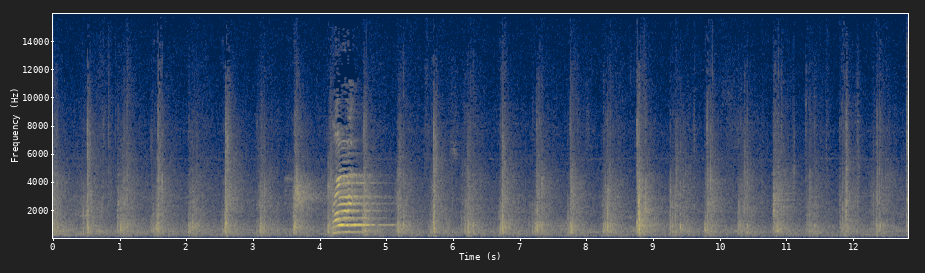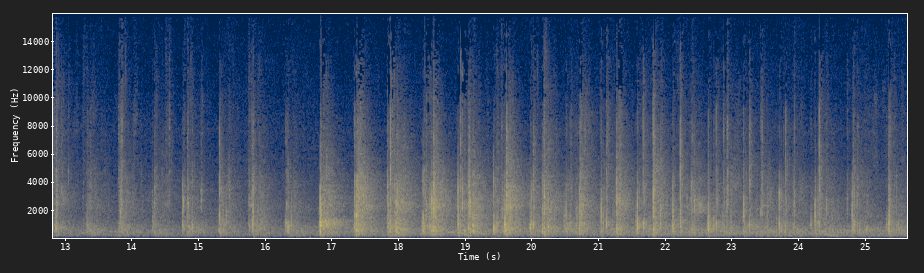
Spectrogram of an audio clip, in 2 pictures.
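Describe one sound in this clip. Many feet stamp in a steady marching rhythm on hard ground outdoors.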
